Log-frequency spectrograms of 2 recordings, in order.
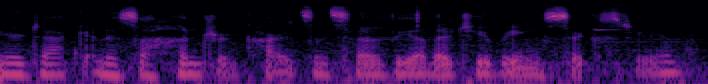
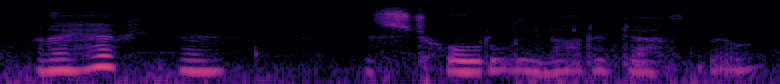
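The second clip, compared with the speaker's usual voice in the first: usual speaking voice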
